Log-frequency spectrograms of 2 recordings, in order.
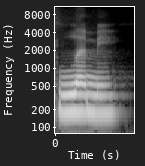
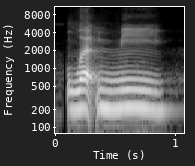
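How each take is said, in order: First: "lemme" with the t swallowed; casual "lemme"; reduced form. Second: "Let me" with the t sounded; two separate words, "Let me"; careful, unreduced "Let me"; full form. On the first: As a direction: blend let me into "lemme". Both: Shown as a demonstration. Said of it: "Let me becomes lemme".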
